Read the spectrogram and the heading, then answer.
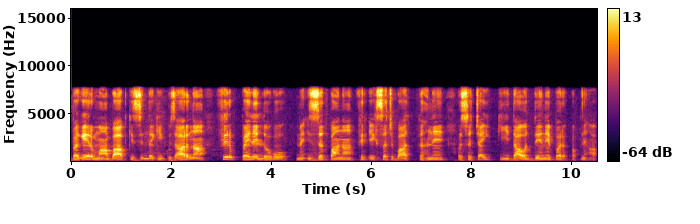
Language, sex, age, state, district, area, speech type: Urdu, male, 18-30, Bihar, Purnia, rural, spontaneous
